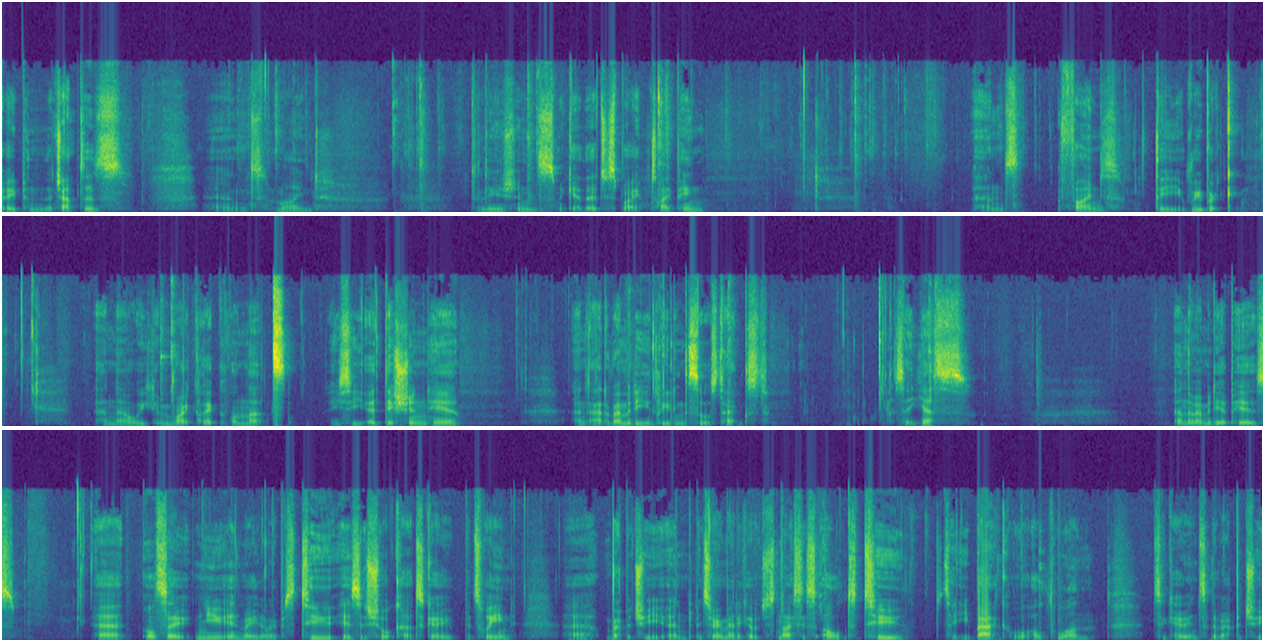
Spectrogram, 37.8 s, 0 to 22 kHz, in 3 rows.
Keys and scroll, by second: 2.7 Return, 3.7-5.9 typing, 6.5 Return, 8.2-9.4 typing, 10.1 Return, 33.6 alt+2, 35.3 alt+1.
